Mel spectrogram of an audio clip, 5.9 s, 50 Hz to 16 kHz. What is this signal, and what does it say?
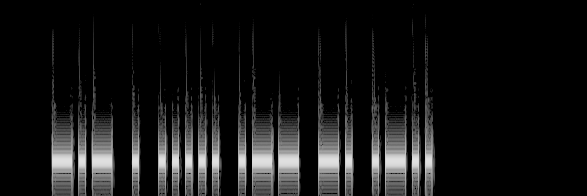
Morse code, heard as a keyed tone, about 18 wpm, 700 Hz. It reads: KE5WNL
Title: Speed Racing - USA Call Signs 15wpm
